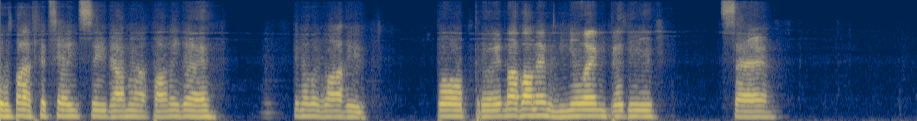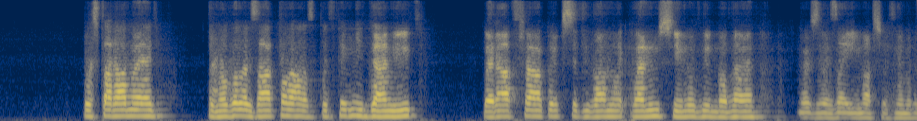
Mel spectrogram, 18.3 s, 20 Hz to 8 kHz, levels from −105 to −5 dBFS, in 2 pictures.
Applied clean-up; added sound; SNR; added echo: neural mask model DeepFilterNet 3.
